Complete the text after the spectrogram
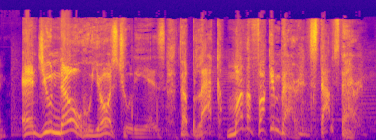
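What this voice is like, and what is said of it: Black Baron pimp character voice. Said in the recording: “the Black Baron ... I think it's Reno Wilson doing the voice. Yeah, pimps are always funny.”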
